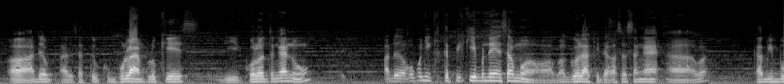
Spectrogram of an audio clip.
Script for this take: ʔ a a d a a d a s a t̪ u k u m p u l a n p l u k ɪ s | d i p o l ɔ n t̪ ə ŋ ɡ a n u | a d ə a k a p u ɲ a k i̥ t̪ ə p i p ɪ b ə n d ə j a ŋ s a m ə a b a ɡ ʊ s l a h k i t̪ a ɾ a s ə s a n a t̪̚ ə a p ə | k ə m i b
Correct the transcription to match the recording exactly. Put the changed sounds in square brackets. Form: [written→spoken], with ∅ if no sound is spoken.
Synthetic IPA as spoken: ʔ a a d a a d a s a t̪ u k u m p u l a n p l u k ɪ s | d i [p→k] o l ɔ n t̪ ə ŋ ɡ a n u | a d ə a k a p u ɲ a k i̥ t̪ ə p i [p→k] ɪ b ə n d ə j a ŋ s a m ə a b a ɡ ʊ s l a h k i t̪ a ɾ a s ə s a [n→ŋ] a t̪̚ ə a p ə | k [ə→a] m i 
